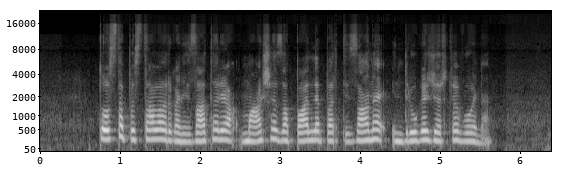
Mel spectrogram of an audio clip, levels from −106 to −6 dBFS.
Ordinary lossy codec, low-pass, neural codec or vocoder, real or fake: Opus, 16 kbps; 19.8 kHz; none; real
